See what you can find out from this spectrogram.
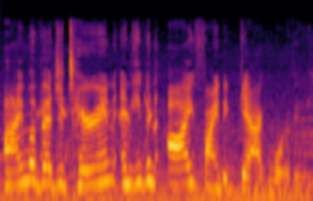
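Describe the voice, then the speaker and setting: A woman's voice: sits high, big pitch swings, fairly quick, over music. A woman voicing a bossy, snarky ten-year-old American girl in a cartoon video game. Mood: disgusted, incredulous. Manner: snarky, incredulous. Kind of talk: animated game cutscene acting.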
